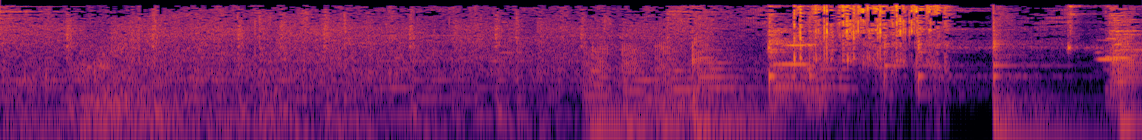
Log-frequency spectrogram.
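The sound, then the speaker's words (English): Metallic clinking and jangling of zippers on a sweatshirt, a busy, continuous rattle that swells midway, drops out briefly near the end, then resumes. “Zippers, dude. There's zippers on my sweatshirt.”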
